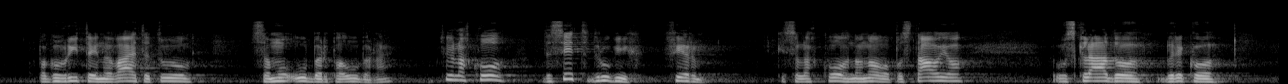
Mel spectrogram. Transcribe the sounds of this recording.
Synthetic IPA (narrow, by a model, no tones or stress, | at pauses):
paɡɔʋɔɾiːt̪ɛinːɛʋaːjat̪ɛt̪u | samoːʔuːbəɾpauːbɛɾnɛ | t̪uːjɛlɐxkoːd̪ɛseːt̪d̪ɾuːɡixfiɾm | kisɛlaɐxkoːnanɔːʋɔpɔst̪aːwijɔ | usklaːd̪ubiɾeːkəw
